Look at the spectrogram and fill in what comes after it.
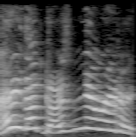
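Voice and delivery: surprised yelling, high and loud.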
